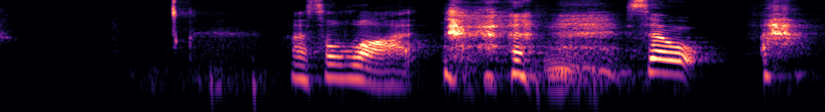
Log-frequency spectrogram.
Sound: laughs

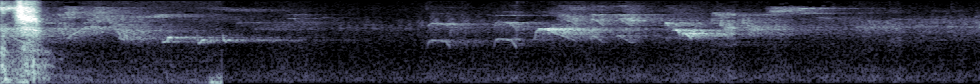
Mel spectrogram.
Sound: birds chirping

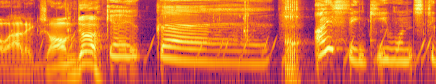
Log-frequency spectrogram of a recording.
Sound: babbles; snorts

